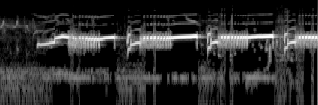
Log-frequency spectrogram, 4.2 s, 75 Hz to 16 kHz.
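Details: Terek sandpiper display song, Oka Nature Reserve, Russia, 30 April 2019: loud, evenly spaced phrases that begin with a rising note, break into rapid pulsing, and end in a steady, slightly climbing whistle, repeated about once a second.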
